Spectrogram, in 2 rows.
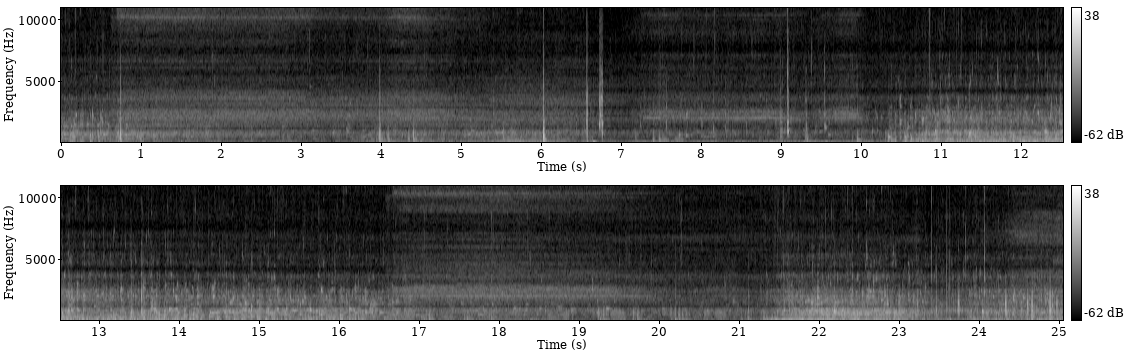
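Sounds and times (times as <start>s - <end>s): diver's exhaled bubbles gurgling: 0.0s - 1.8s, 10.2s - 18.4s, 19.3s - 25.0s
underwater ambience: 0.0s - 25.0s
sharp underwater clicks: 6.0s - 10.1s.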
